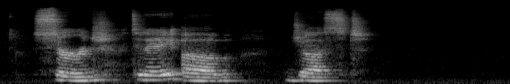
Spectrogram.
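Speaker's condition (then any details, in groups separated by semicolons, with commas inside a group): No condition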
